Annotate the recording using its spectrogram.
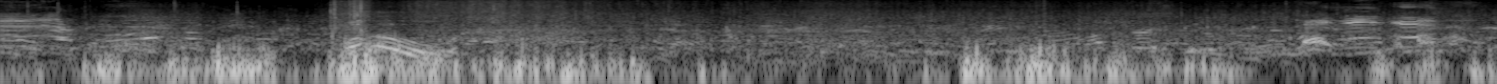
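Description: Children shout and call out nearby outdoors.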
